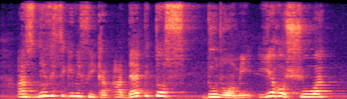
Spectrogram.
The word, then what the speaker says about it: Yehoshua: Asniv significa adeptos do nome Yehoshua e variantes.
